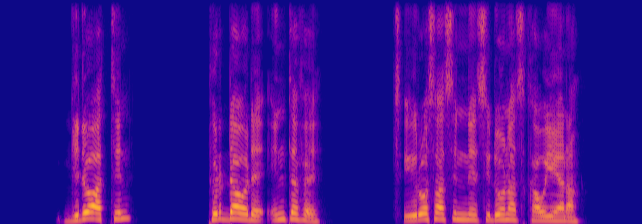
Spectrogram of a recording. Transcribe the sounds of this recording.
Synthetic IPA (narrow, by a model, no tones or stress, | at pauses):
ɡɪd̪ɔwːt̪ːiːn | pɪɾd̪ɐwɔd̪ɛʔɪnt̪ːɛfɛ | t͡sʼiːɾɔsɐsɪnːɛsɪd̪oːnɐskɐwʊjjɐnɐ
